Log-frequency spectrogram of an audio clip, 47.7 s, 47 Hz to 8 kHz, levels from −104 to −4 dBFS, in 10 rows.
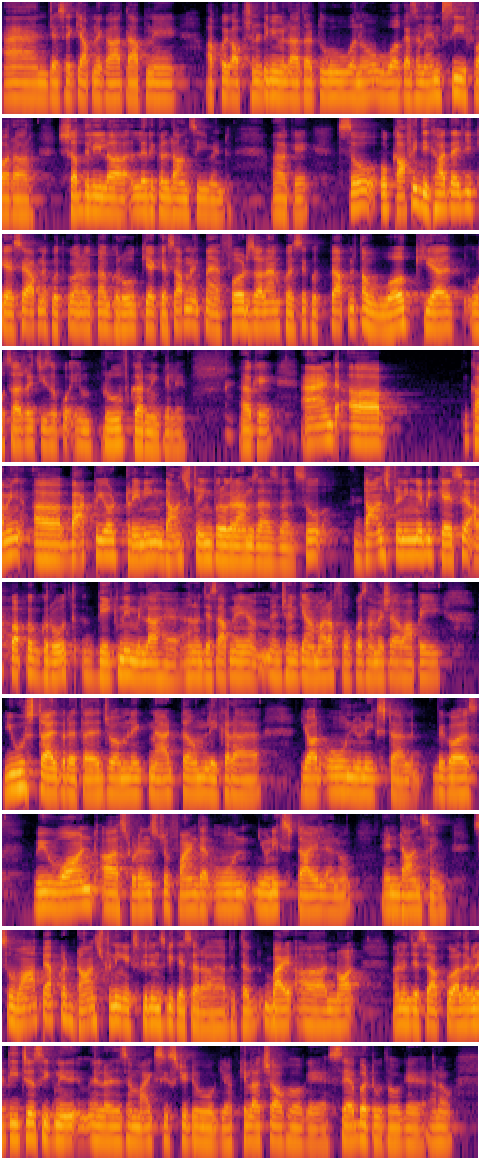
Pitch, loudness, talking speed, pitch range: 110 Hz, -28 LUFS, 215 wpm, 105-115 Hz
